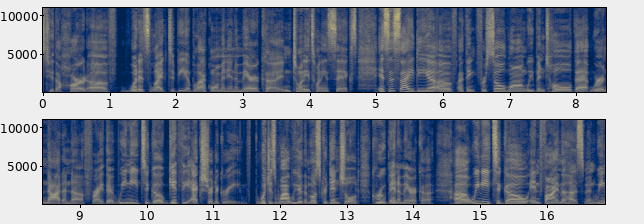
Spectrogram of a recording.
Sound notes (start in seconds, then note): none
